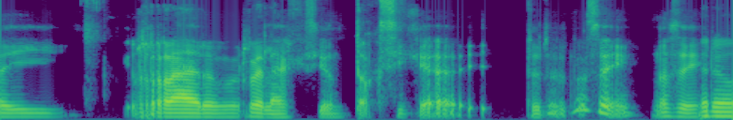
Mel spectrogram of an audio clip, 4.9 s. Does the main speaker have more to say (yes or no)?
no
